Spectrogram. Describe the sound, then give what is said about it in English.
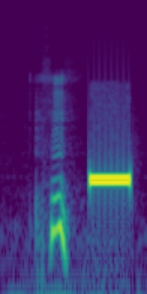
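Telephone tones for an incoming caller: a brief warbling burst, then a long steady beep and the start of a second one. “Oh, I think we've got a caller.”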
